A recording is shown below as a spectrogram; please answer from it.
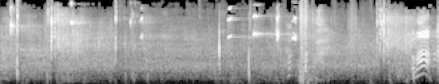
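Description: Jai alai pelota striking the fronton's walls and floor during a rally: sharp knocks at irregular intervals, the loudest about four and a half seconds in.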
